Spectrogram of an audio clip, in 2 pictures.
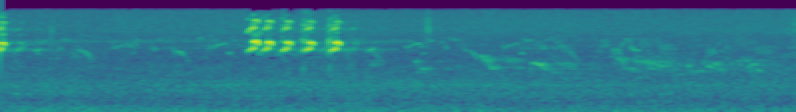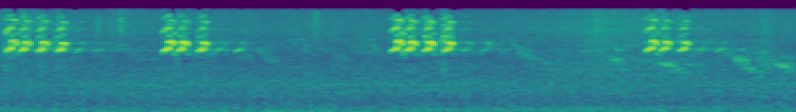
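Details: Pied kingfisher from Kinmen, where it lives year-round, giving clear, thin, high-pitched notes in crisp bursts of about four rapid chirps, repeated five times with pauses of about a second or more; quiet background otherwise.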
